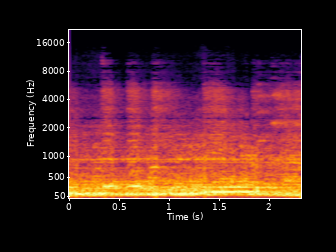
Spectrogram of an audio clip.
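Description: Live electronic industrial music played on synthesizers and electronics: a dense low drone with short repeating tones above it, and a lower note held briefly near the end.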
